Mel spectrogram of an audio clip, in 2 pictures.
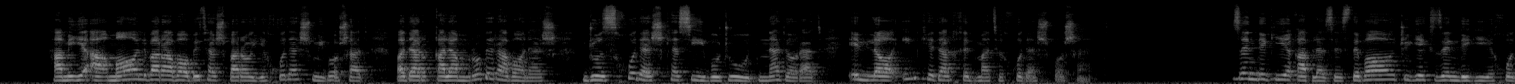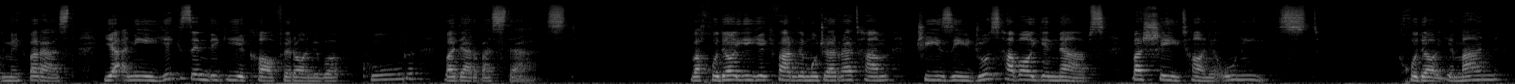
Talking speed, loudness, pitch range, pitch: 115 wpm, -37 LUFS, 175-205 Hz, 190 Hz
